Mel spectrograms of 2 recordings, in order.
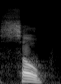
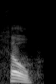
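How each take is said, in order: First: The word begins with an s sound. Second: The word begins with a th sound. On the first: The speaker calls it wrong. "not soap" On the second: The speaker calls it right. "but thobe, ... the tongue has to be out"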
